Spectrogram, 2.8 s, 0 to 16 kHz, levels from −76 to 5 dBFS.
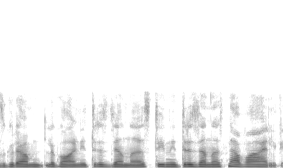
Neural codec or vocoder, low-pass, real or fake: none; 7.2 kHz; real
